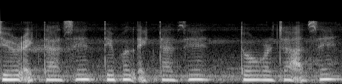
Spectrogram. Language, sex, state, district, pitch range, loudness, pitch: Nagamese, female, Nagaland, Dimapur, 205-225 Hz, -15 LUFS, 210 Hz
